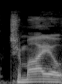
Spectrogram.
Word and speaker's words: Chimayo: go with AA yes I never guess that chimo is the way you pronounce it because I listen to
